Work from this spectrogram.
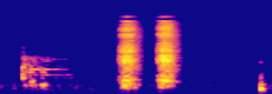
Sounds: Sniff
